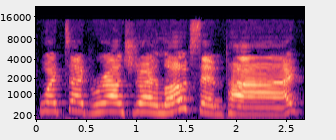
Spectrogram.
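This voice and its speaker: Woman playing a high, teasing tank girl. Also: measured pace, bright, forceful tone. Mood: eager. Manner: teasing, playful. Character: cheeky, eager American girl tank.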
